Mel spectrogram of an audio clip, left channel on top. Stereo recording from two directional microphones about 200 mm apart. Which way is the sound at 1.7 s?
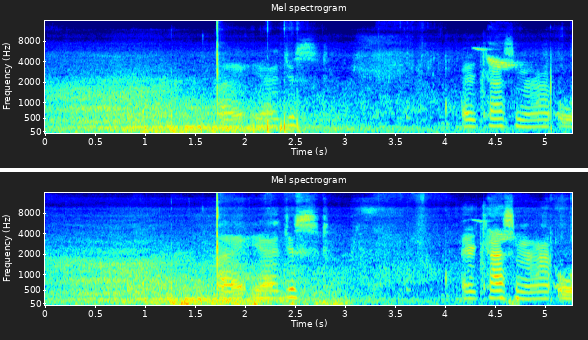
65° right (ahead or behind).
